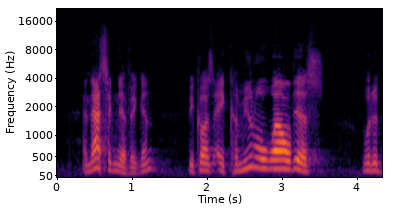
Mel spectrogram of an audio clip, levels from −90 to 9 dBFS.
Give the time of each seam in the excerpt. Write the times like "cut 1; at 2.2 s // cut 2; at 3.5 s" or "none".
cut 1; at 3.1 s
